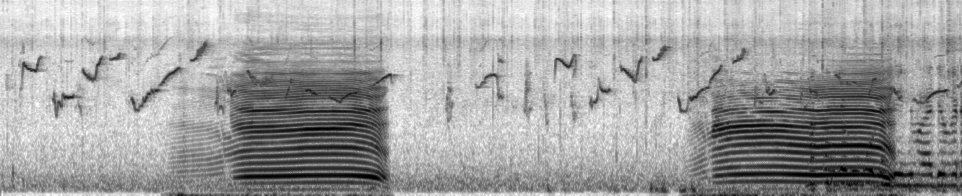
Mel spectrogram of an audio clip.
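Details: Tame herd cattle journeying toward fresh pasture: two long, even moos about five seconds apart, each roughly two seconds, rich in harmonics, with birds chirping and twittering between them.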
